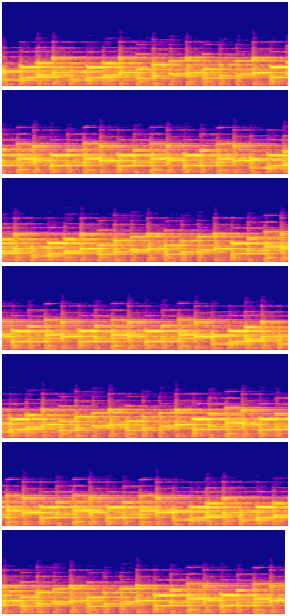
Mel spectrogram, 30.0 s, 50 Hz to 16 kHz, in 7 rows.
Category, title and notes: Music > Solo instrument
Piano loops 173 efect 4 octave long loop 120 bpm
120, reverb, simplesamples, piano, pianomusic, samples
